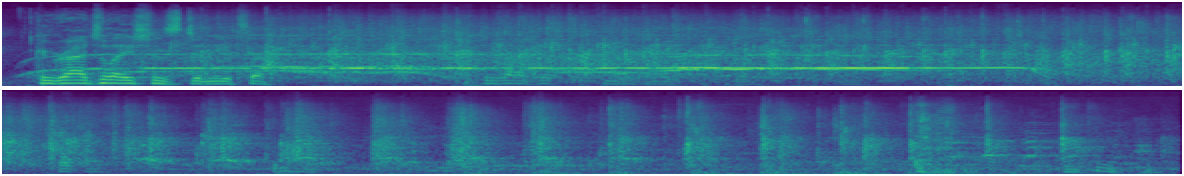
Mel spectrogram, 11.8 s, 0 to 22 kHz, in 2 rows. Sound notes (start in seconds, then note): 3.0 cheering & applause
